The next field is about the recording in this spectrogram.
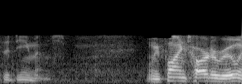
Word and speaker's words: Tartaroo: The second Greek word translated hell that we'll look at in the Bible is Tartaru. Tartaru, and it's spelled T-A-R-T-A-R-O-O.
